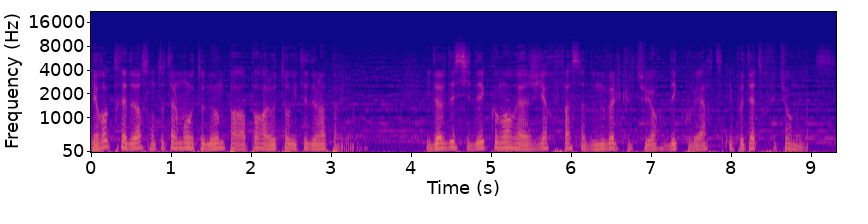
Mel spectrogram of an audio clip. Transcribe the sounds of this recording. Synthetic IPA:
leʁɔk̚t̪χed̪œʁsɔ̃t̪ɔt̪almɑ̃ot̪ɔnompaʁːapɔʁalot̪ɔʁit̪ed̪əlɛ̃pḛʁjɔ̰m | ild̪wavd̪esid̪ekɔmɑ̃ʁeaʒiʁfasad̪ənuvɛlkʲylt̪ʰyʁd̪ekʰuvɛʁt̪ḛpøt̪ɛt̪χfyt̪yʁməna̰s

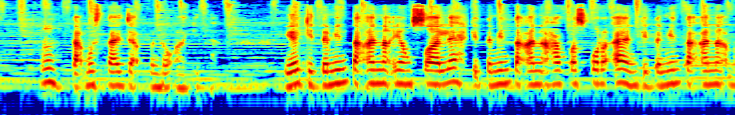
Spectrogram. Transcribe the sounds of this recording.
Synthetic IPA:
t̪aʔmust̪ad͡ʒaʔpːəndoʔakit̪a | jəkit̪əmint̪aʔanaʔjaŋsalɛhkit̪əmint̪aʔanaʔɦafaskurʔankit̪əmint̪aʔanaʔb

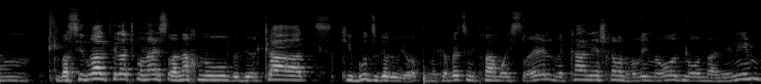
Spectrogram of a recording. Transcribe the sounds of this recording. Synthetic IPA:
basid̪ʁalt̪filat̪ʃmo̞naesʁeanaχnube̞biʁkat̪kibut͡sɡalujo̞t̪mekabe̞t͡smit̪χamoisʁae̞lve̞kanjeʃkamad̪vaʁimːe̞o̞d̪meo̞d̪meanje̞nim

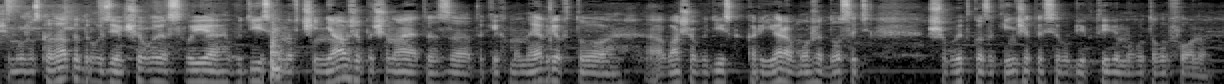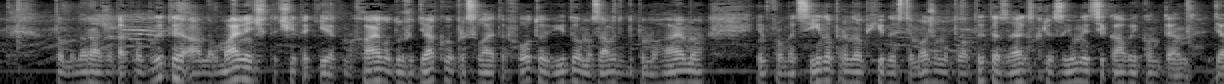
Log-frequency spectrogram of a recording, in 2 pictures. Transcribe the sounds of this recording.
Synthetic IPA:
ʃt͡ʃɛmɔʒʊskɐzɑt̪ɪd̪ɾuzʲijɐkʃt͡ʃɔʋɪsʋɔjɛʋʊdʲijsʲkɔnɐwt͡ʃɪnʲːawʒɛpɔt͡ʃɪnɑjet̪ɛzt̪ɐkɪxmɐnɛʋɾʲiwt̪ɔ | ʋɑʃɐʋʊdʲijsʲkɐ̥kɐrʲjɛɾɐmɔʒɛd̪ɔsɪtʲ | ʃʋɪt̪kɔzɐkʲinʲt͡ʃɪt̪ɪsʲɐʋɔbʲjekt̪ʰɪʋʲimɔɦɔt̪elˠefɔnʊ | t̪ɔmunɐɾɑzʲɪt̪ɑkrɔbɪt̪ɪʔɐ̰nɔrmɑlʲnʲit͡ʃɪ̥t̪ɐt͡ʃʲit̪ɐkʲijɐkmɪxɑjlˠɔd̪uʐɛdʲakʊjʊpɾɪsɨlˠɑjet̪ɛfɔt̪ɔʋʲid̪eɔmɪzɑwʐd̪ɪd̪ɔpɔmɐɦɑjemɔ | infɔrmɐt͡sʲijnɔpɾɪneɔpxʲid̪nɔsʲtʲimɔʒemɔplˠɐt̪ɪt̪ɪzɐeksklʲʊzɪwnɪjt͡sʲikɑʋɪjkɔnt̪ɛnt̪ | dʲa

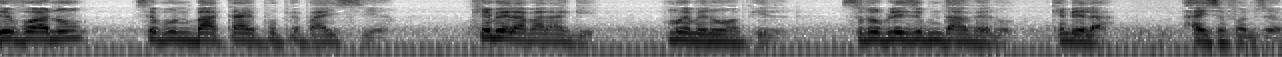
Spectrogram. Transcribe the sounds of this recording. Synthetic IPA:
devwanũ | sɛp̬unũbat̪ajp̬upɛp̬aisjɛ̃ã | kẽbelapalaɡe | m̩wɛ̃menũɐ̃pil | sɛt̪ɔ̃plezipum̩n̩tavɛ̃nũkɛ̃belaais̬jɛ̃fɔmsɛm

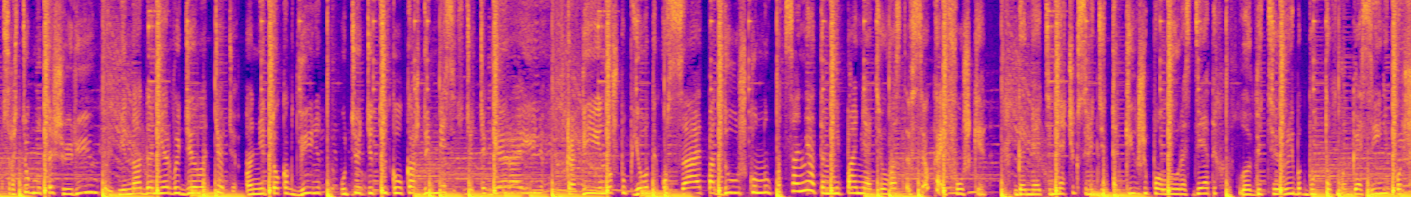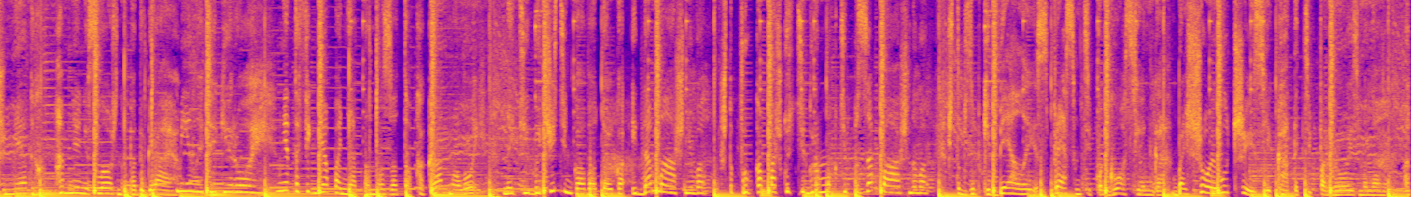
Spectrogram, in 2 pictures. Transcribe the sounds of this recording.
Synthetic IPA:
srɐsʲtʲoɡnʲʊt̪ɨʂɨɾʲimpɨjnʲɪnad̪ənʲe̞rvɨdʲelˠət̚ːʲotʲɪɐnʲit̪okakd̪vʲinʲɪt̪ʊtʲotʲɪt̪sɨklˠʊkaʐd̪ɨjmʲesʲɪt̪stʲotʲːɪɡɡʲeɾɐinʲɪkɾɐvʲiɪnoʂkʊpʲjot̪ɨkʊsajɪt̪̚pɐd̪uʂkʊnupət̪sɐnʲat̪əmnʲɪpɐnʲætʲʊvast̪əfsʲokɐjfuʂkʲɪɡɐnʲæjtʲɪmʲæt͡ɕɪksʲɾʲɪdʲit̪ɐkʲiɣʐɨpolˠɨɾɐsʲtʲet̪ɨ̥xlˠovʲɪtʲɪɾɨbək̚but̪ːəvməɡɐzʲinʲɪbolʲʂɨnʲet̪ɨxɐmnʲenʲɪslˠo̞ʐnəpəd̪ɨɡɾajʊmʲilˠɨt̪ʲiɡʲɪɾojɪnʲɛt̪əsʲɪɡnʲapɐnʲat̪̚nənozɐt̪okakrat̪mɐlˠojnɐjtʲibɨt͡ɕisʲtʲɪnʲkəvˠot̪o̞lʲkəʔid̪ɐmaʂnʲɪvəʂt̪o̞pvrʊp̚kapaʂkʊsʲtʲiɡɾɨmoktʲipəzapaʂnəvəʂt̪obzɨpkʲɪbʲelˠɨjəspɾʲesəmtʲipəɡosʲlʲɪnɡəbɐlʲʂojəlˠutʂɨjəzʲlʲɪkat̪ətʲipəroɪzmənə

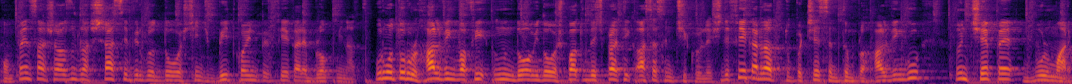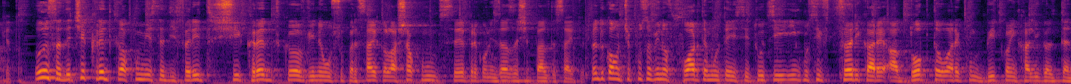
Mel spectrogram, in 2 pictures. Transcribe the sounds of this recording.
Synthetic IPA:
ko̞mpe̞nsaʃiaːʒunslaʃase̞virɡuləd̪o̞wəʃi̥t͡ʃint͡ʃʲbit̪ko̞jnpe̞fije̞kaɾe̞blo̞kmina̰t̪urmət̪o̞ɾulɦalviŋɡvafiʔɨnd̪o̞womijd̪o̞wəʃi̥pat̪ɾud̪e̞t͡ʃʲpɾak̚t̪ikast̪ejasunt̪t͡ʃikluɾile̞̰ʃid̪e̞fije̞kaɾe̞d̪at̪əd̪upət͡ʃe̞se̞ɨnt̪ɨmplə̰hɦalviŋɡul | ɨnt͡ʃe̞pe̞bulma̰rkʲe̞t̪ulɨnsəd̪e̞t͡ʃe̞kɾe̞d̪kəakumje̞st̪e̞d̪ife̞ɾit̪ʃikɾe̞d̪kəvine̞unsupe̞rsajkəlaʃakumse̞pɾe̞ko̞nizeazəʃ̬ipe̞alt̪e̞sa̰jt̪ṵɾrʲpent̪ɾukawɨnt͡ʃe̞put̪səvinəfoart̪e̞mult̪e̞inst̪it̪ut̪sijːŋklusiv̥t̪sərʲkaɾe̞ʔad̪o̞pt̪əowaɾe̞kumbit̪̚ko̞jnhaliɡəlt̪en

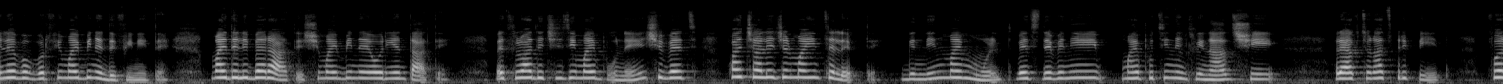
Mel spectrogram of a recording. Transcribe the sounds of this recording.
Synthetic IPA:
ile̞vəvo̞rfimajbine̞d̪e̞finḭt̪e̞majd̪e̞libe̞ɾat̪e̞̰ʃimajbine̞o̞ɾie̞nt̪a̰t̪e̞ | ve̞t̪sʲluad̪e̞t͡ʃizijmajbune̞ʃive̞t̪sʲ | fat͡ʃe̞ale̞d͡ʒe̞rʲmajɨnt̪se̞le̞p̚t̪e̞ | ɡɨnd̪ind̪majmult̪ve̞t̪sʲd̪e̞ve̞nimajput̪sinɨŋklinat̪sʲʃi | re̞ak̚t̪sio̞nat̪sʲpɾipḭt̪ | fə

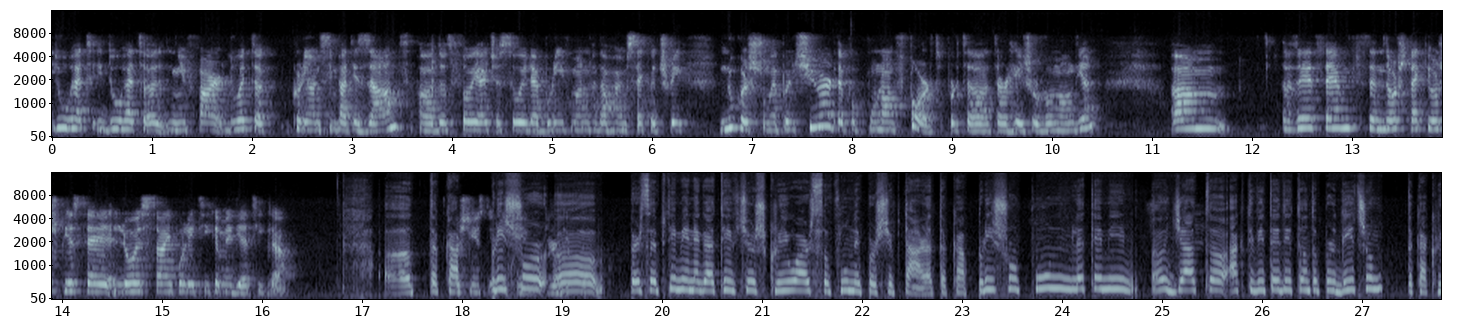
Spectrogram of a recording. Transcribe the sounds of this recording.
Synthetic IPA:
d̪uɦɛt̪id̪uɦɛt̪ɲəfaɾd̪uhɛt̪ːəkɾijɔjnsimpat̪izant̪d̪ɔt̪əθɔjajt͡ɕəsɔjlabɔɾivmənðɛɦɔjmsɛkət͡ʃɾinukəʃt̪ʃumɛpəlt͡ɕyaɾðɛpɔpunɔnfɔɾt̪pəɾt̪ət̪əɾɦɛt͡ʃuɾvɔmɔnd̪jɛn | ðɛθɛmsɛnd̪ɔʃt̪akjɔəʃt̪̚pjɛsɛlɔjɛsajpɔlit̪ikɛmɛd̪iat̪ʰikɛ̰ | t̪əkapɾiʃuɾ | pɛɾsɛpt̪iminɛɡat̪ivcəəʃt̪kɾijuaɾsəfund̪ipəɾʃipt̪aɾɛt̪ːəkapɾiʃuɾpunlɛt̪ɛmid͡ʑat̪a̰kt̪ivit̪ɛt̪it̪ːənt̪əpəɾd̪it̪ʃəmt̪əkakɾi

